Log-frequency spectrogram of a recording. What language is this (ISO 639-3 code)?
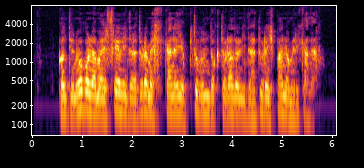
spa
